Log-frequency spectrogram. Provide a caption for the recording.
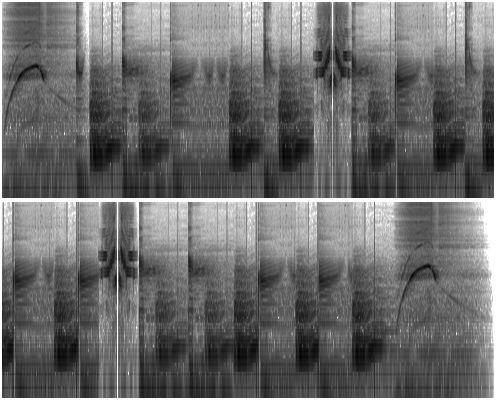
Sound effects > Electronic / Design
A comedic montage of bouncing and zinging. Clown montage.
